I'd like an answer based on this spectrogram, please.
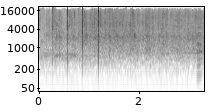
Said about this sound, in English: Behold, I give you power. Go ahead, read it. Come on, let's clap about that.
